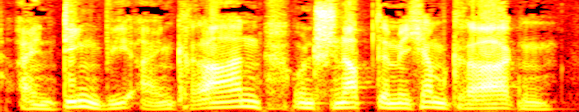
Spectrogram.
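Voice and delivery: ordinary delivery, nothing marked

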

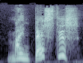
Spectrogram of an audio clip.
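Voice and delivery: high, loud outraged cry; screamed. A narrator's reading. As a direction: fling the words back at her. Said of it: "schrie Greta".

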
